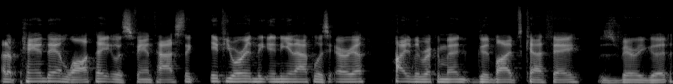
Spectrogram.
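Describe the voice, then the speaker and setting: Loud and with a bright, sharp tone, the voice moves at a moderate pace on a very clean recording with a silent background. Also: man. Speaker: YouTuber / content creator. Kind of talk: casual vlog narration. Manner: casual with many fillers.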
